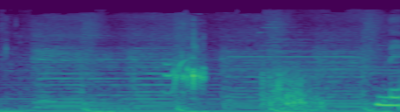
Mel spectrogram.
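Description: Cartoon tablet-game sound effects: short squeaky animal noises and a bright blip about a second in, over light music.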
